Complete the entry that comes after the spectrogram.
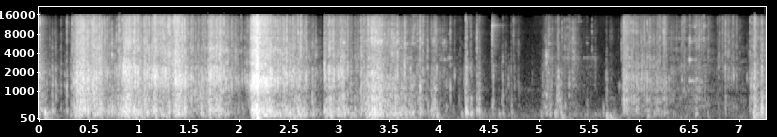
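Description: A clear plastic Lego parts bag crinkling as it is torn open and handled, with one sharp loud rip about two seconds in. Later come quieter rustles and light clicks, as of small plastic bricks.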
